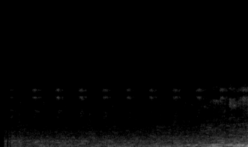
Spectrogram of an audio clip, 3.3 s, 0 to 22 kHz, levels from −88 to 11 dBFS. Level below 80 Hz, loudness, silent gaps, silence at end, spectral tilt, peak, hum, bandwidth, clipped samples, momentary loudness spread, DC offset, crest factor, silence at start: -78 dBFS; -54 LUFS; none; 0 s; -6.5 dB/octave; -26 dBFS; none; 9.6 kHz; under 0.1%; 15 LU; under 0.1%; 24 dB; 0.05 s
